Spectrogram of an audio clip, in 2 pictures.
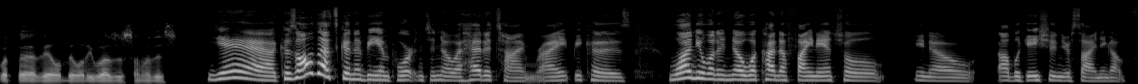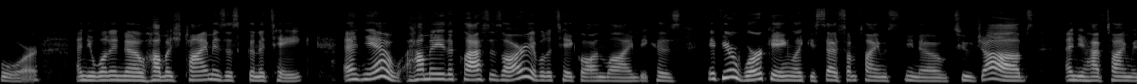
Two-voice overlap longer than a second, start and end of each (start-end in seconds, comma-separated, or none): none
